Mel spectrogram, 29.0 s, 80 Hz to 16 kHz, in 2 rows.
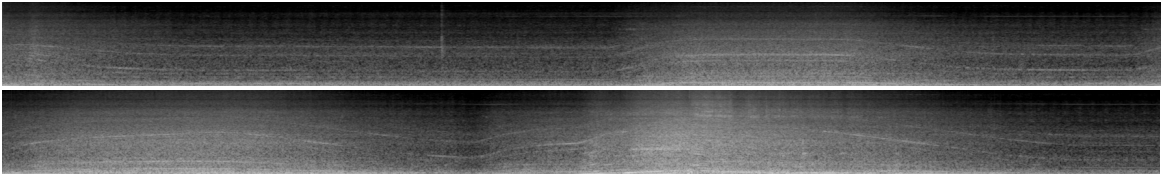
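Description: Toyota FZJ80 Land Cruiser's 1FZ-FE 4.5 L straight-six petrol engine, heard at the tailpipe through an old exhaust with its rear muffler removed, so a bit louder than stock. It flares as it settles to idle just after starting, then is revved three times, to about 1500, 2500 and 5000 rpm, each rev higher and louder than the last and falling back to idle.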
